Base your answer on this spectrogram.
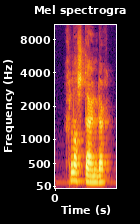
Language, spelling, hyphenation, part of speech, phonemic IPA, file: Dutch, glastuinder, glas‧tuin‧der, noun, /ˈɣlɑsˌtœy̯n.dər/, Nl-glastuinder.ogg
- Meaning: a farmer or tiller who operates a greenhouse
